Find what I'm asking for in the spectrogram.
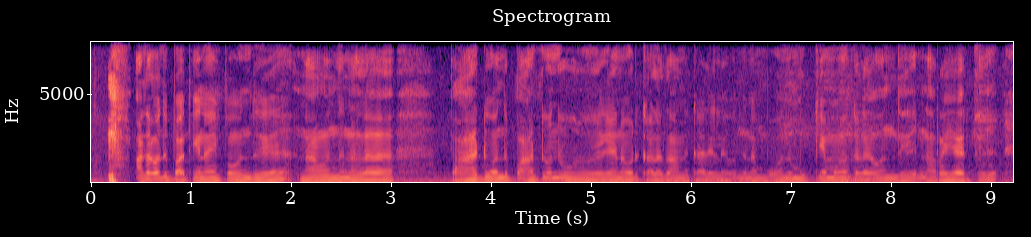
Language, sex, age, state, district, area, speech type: Tamil, male, 18-30, Tamil Nadu, Thanjavur, urban, spontaneous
